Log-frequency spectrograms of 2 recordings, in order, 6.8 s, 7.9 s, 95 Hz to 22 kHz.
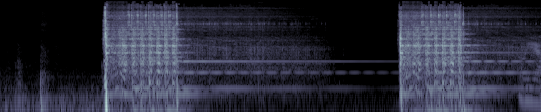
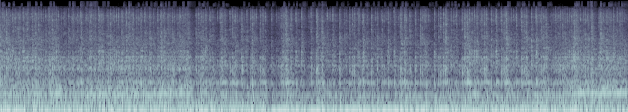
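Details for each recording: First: Ford 351 Cleveland 409ci engine on a run stand, starter on a Dark Horse Mustangs 164-tooth bracket without bell housing; two short harsh cranking bursts with metallic gnash, starter not meshing because 7/16 bracket holes on 9/16 bolts leave slop; shim planned as fix. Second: 769hp 409ci Ford 351 Cleveland on engine run stand, after starter grinding fixed via bracket without bell housing: deep, even drone held steady, no knocks, misses or whine; healthy running motor.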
